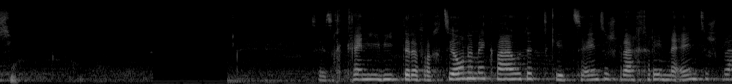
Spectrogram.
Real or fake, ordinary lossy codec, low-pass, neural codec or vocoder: fake; none; 14.4 kHz; vocoder, 48 kHz, 128 mel bands, Vocos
